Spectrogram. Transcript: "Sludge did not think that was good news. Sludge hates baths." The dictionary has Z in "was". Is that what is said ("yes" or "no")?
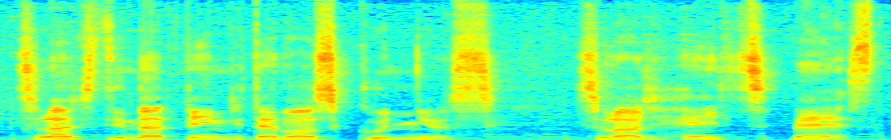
no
